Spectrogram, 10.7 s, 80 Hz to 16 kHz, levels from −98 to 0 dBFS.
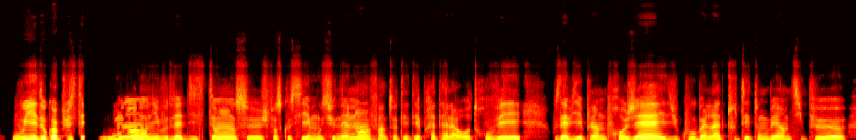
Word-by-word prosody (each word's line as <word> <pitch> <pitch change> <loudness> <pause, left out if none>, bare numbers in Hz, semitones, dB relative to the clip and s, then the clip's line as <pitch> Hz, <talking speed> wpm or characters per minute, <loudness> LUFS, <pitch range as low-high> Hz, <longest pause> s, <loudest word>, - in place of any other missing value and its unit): Oui, 250 +5 +4
donc, 195 -1 +2
en 195 - +12
plus, 240 +3 -7
tu - - 0
étais - - +4 0.3
loin 230 +3 +3
au - - 0
niveau 185 -2 -3
de 180 - -10
la 180 0 +4
distance, 235 +6 -2
heu, 170 -1 -2
je 170 - -8
pense 210 -3 -5
qu'aussi 195 +2 -7
émotionnellement, 185 - -1
enfin, 200 -6 -5
toi, 190 +4 -8
tu 185 - -11
étais 170 -2 -5
prêt 175 +2 -6
à 175 - -2
la 165 -1 -1
retrouver. 195 +8 -1 0.4
Vous 185 - -3
aviez 175 +2 +3
plein 180 +2 -2
de 180 - -6
projets 225 +5 +5
et - - -3
du 165 -1 -12
coup, 225 +6 -7
bah, 180 -2 +3
là, 190 +3 +2
tout 205 +2 -12
est 210 - +1
tombé 185 -1 -4
un 180 -1 -1
petit 170 +1 -13
peu, 195 +5 -8
heu, 175 -6 +2
190 Hz, 235 wpm, -24 LUFS, 175-220 Hz, 0.4 s, en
